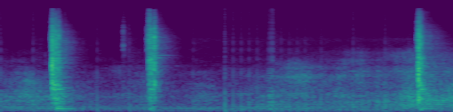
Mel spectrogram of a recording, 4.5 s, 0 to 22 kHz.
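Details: 2005 Chevrolet van, engine believed 4.3, which died while driving from oil starvation; battery already replaced; key turn gives only single sharp clunks a second or more apart with no cranking, as the engine is seized.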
